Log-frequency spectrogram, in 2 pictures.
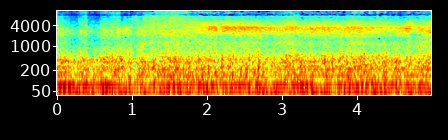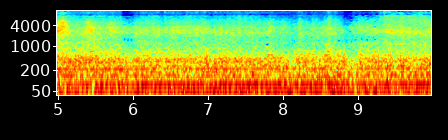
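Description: Moving bus heard from inside: a steady low engine drone and road rumble, with wind buffeting the microphone.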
